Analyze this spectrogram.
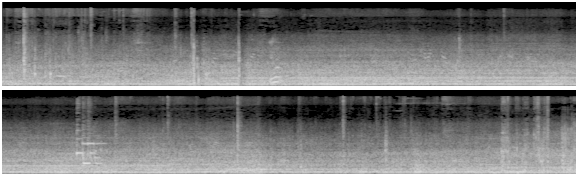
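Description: A truck's cab rattles and creaks as it moves over a rough road.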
